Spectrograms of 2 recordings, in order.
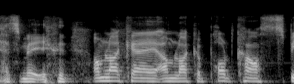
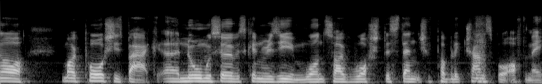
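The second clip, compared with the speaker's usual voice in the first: ordinary talk, nothing marked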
